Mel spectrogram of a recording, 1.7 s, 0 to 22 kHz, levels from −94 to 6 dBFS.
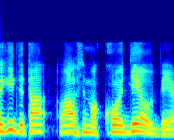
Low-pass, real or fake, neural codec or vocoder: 7.2 kHz; real; none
